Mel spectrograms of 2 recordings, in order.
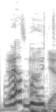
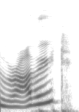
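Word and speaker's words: Roboute: Rabute. That's how it's said. An analyst, a diplomat. Sorry, what was your name? Rabute? Do you mean Robert? No, Rabute.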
